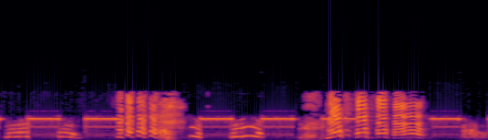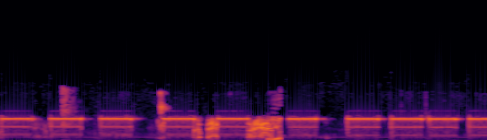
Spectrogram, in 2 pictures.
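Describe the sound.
Many short, regular, high electronic chirps from a smoke detector with low batteries repeat steadily, while voices talk and laugh over them.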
